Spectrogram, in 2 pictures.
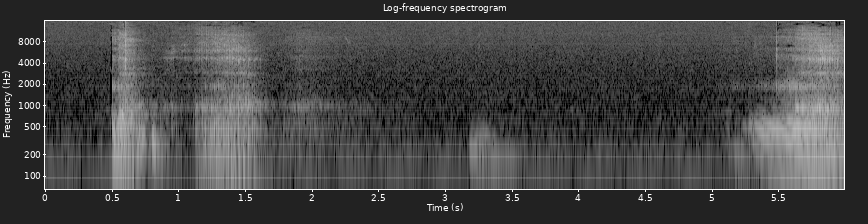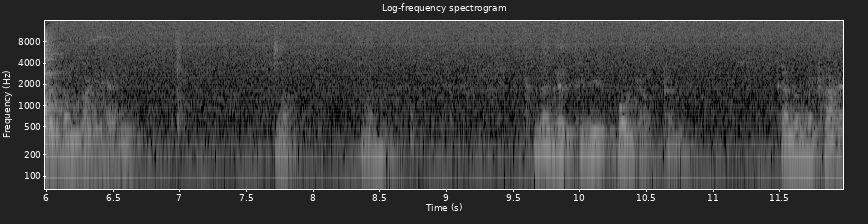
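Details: Several loud, rattling snores from an elderly man (grandpa) in a quiet room, one with a rising, strained pitch, with softer breathing between them; snoring.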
